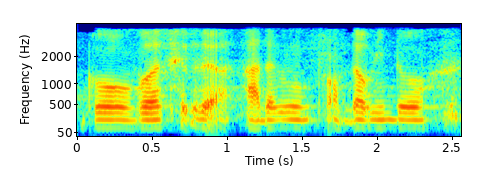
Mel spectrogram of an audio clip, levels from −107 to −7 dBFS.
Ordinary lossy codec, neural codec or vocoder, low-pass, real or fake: MP3, 24 kbps; autoencoder, 48 kHz, 32 numbers a frame, DAC-VAE, trained on Japanese speech; 3.6 kHz; fake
